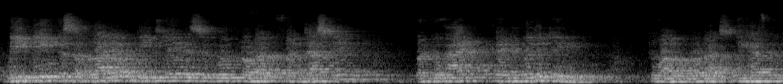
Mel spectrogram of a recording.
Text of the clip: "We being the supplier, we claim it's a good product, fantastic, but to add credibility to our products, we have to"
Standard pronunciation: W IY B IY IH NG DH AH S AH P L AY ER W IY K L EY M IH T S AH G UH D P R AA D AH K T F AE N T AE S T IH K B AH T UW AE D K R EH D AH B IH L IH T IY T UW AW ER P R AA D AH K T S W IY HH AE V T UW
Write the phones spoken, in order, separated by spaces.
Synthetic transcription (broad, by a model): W IY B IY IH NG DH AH S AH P L AY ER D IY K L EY IH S AH G UH D P R AA D AH K T F AE N T AE S T IH K B AH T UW AE D K R EH D AH B IH L IH T IY T UW AW ER P R AA D AH K T S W IY HH AE V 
